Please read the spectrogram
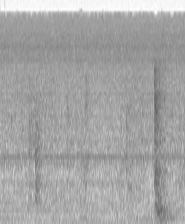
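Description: Two faint taps, a weak one about half a second in and a louder one near the end, over a steady background hum.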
